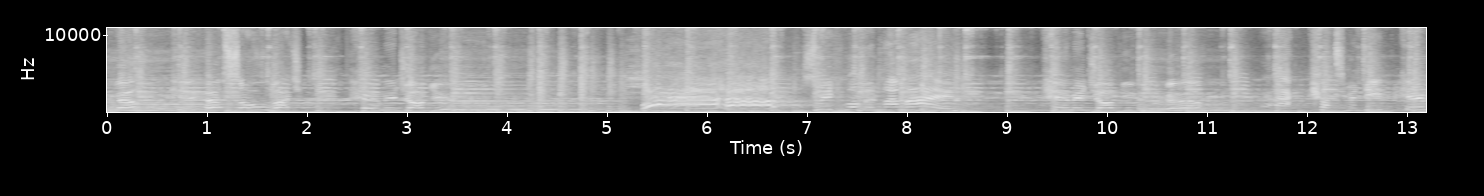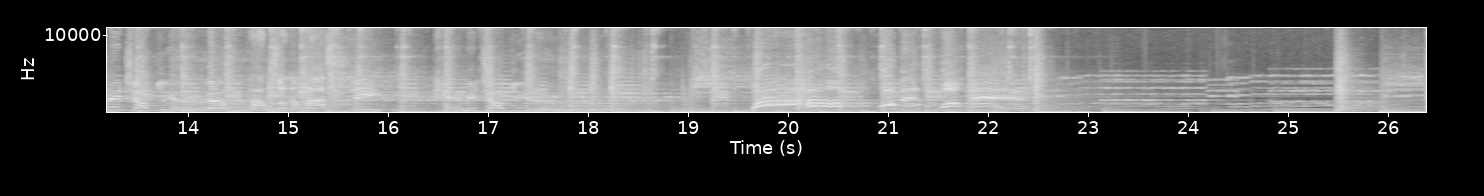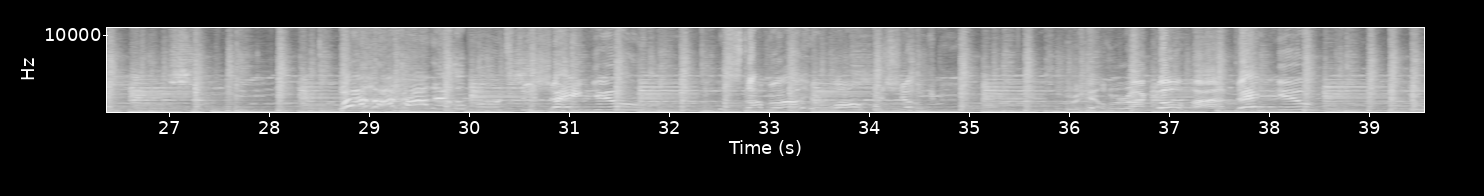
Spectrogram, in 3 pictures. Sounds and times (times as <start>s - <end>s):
Psychedelic rock: 0.0s - 39.5s
Soul music: 0.0s - 39.5s.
